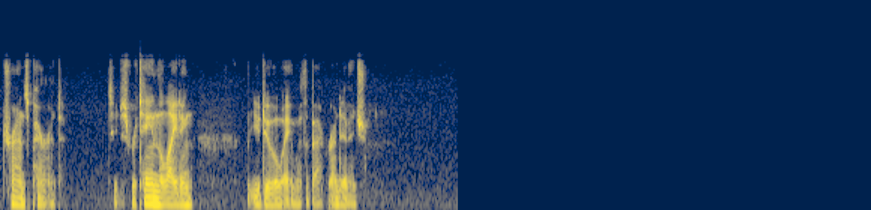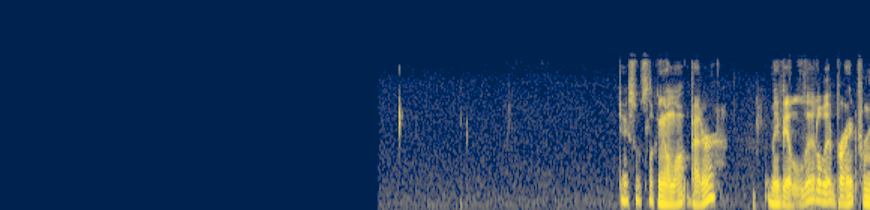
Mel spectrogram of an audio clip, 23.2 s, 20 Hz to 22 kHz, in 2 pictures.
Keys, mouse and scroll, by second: 7.0 click, 11.1 click, 16.2-18.2 middle drag, 19.5 middle click.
